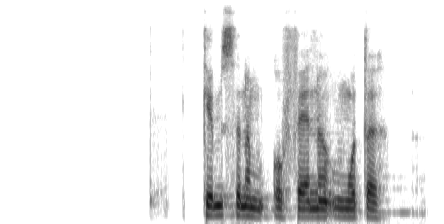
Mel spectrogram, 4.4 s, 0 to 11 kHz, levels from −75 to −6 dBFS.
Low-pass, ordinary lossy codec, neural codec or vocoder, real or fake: 7.2 kHz; Opus, 16 kbps; none; real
